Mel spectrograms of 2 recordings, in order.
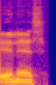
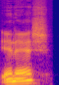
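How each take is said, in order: First: The name ends with a 'z' sound. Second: The name ends with an 'sh' sound. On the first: "Most English people call it Inez" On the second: "the Portuguese pronunciation, isn't it? With the shush on the end"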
